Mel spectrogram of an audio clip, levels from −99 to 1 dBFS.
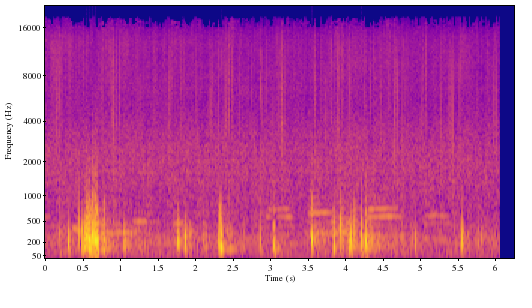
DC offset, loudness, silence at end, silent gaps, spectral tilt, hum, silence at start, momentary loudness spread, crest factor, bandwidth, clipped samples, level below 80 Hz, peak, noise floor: under 0.1%; -17 LUFS; 0.2 s; none; -7 dB/octave; none; 0 s; 22 LU; 18 dB; 18 kHz; 0.3%; -42 dBFS; 0 dBFS; -35 dBFS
